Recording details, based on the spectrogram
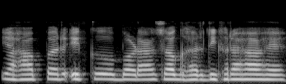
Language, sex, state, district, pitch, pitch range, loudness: Hindi, female, Chhattisgarh, Raipur, 235 Hz, 230-240 Hz, -16 LUFS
